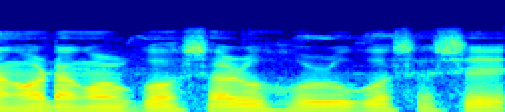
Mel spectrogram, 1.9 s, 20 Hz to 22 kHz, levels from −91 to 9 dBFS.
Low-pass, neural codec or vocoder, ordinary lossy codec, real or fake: none; none; none; real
